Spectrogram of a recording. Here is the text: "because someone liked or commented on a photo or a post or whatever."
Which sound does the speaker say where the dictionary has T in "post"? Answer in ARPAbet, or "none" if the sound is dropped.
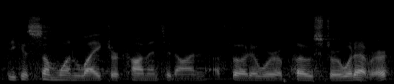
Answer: T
